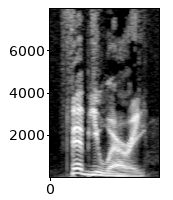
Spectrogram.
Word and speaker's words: February: Oh, February. No, it's pronounced February. Feb like with the R. Like we always take out I guess the R out of it.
